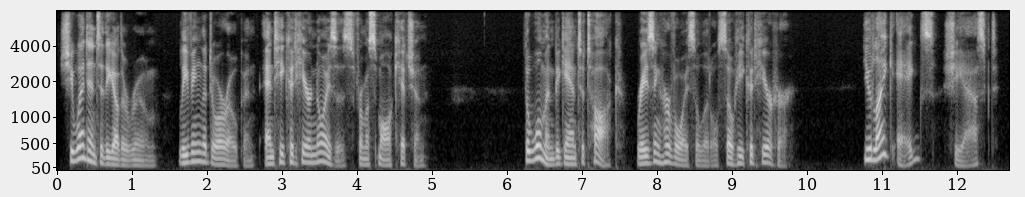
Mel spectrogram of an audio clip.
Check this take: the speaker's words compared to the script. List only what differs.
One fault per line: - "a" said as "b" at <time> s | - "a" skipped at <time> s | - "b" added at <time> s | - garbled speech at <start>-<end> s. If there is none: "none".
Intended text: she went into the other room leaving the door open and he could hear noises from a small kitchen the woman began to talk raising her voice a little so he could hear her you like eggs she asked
none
